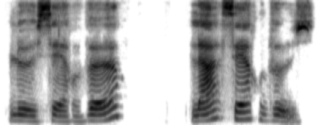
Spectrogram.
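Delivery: "Le serveur, la serveuse" syllable by syllable, slowly; slow model pronunciation. Shown as a demonstration. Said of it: "il y a le son E".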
